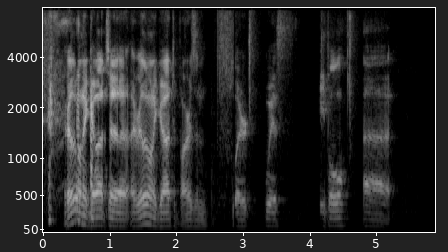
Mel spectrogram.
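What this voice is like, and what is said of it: Usual voice. Nothing is said of it.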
